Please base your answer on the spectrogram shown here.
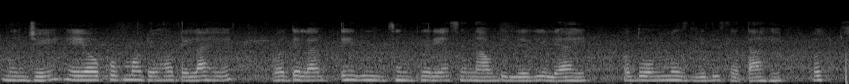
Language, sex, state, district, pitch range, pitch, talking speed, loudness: Marathi, female, Maharashtra, Sindhudurg, 180-200 Hz, 190 Hz, 135 wpm, -29 LUFS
